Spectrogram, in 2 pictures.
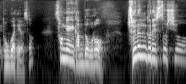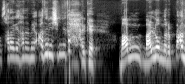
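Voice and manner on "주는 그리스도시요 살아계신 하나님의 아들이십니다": Peter's confession. Retold or imitated.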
